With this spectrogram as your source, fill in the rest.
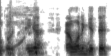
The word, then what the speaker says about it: tortilla: the El Torito yeah I don't want to say torella because they're L's in my head I want to say tortilla and I want to say it correctly and I say tortilla I want to get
